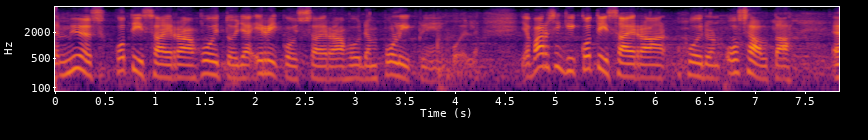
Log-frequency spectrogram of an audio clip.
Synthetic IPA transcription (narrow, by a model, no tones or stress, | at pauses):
æmyøskot̪isɑirɑːhoit̪ojɑʔerikoissɑirɑːhoidompolikliniko̰ilːḛ | jɑʋɑrsiŋkikot̪isɑirɑːhoidonosɑlt̪ɑ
